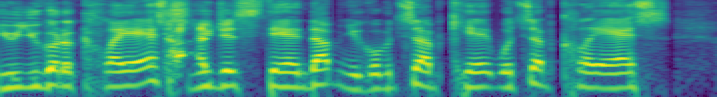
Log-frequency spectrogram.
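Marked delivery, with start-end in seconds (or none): 1.9-3.3 put-on strong Long Island accent. Imitating the teacher greeting his class at the start of lessons, Chris's strong Long Island accent. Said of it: "has a very strong Long Island accent".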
